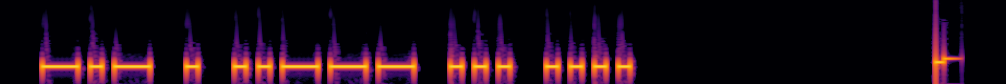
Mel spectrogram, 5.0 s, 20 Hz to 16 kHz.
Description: Morse code, heard as a keyed tone, about 21 wpm, 700 Hz. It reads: KE2SH
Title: USA Callsign DE Callsign - 5 Characters - 20wpm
